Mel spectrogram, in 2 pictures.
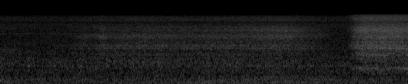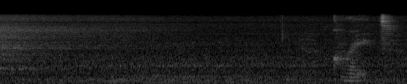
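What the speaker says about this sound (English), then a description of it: "ask your client to take a deep breath" A person taking a deep breath during an energy-balancing session: one soft, drawn-out inhale and exhale over a steady hiss of room noise, close to the microphone, followed by a few faint small sounds, with no talking.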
